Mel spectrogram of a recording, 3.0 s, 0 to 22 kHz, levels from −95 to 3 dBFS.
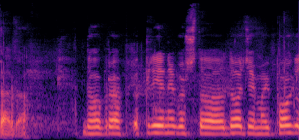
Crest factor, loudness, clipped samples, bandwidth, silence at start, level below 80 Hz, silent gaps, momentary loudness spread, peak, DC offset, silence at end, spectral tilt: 16 dB; -26 LUFS; under 0.1%; 14 kHz; 0 s; -80 dBFS; none; 11 LU; -10 dBFS; under 0.1%; 0 s; -4.5 dB/octave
